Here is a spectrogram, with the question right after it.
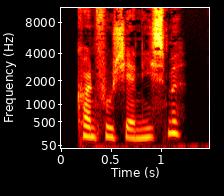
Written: konfucianisme

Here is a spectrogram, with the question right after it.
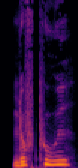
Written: luftpude

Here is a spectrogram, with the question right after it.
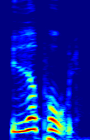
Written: yderpol

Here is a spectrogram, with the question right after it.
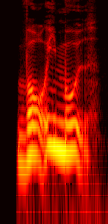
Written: hvorimod

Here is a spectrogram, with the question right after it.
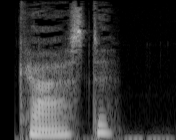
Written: CASTEDE

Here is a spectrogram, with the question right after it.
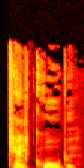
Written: KALKGRUBER

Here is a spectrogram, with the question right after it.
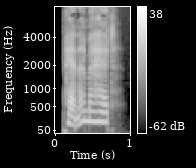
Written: panamahat

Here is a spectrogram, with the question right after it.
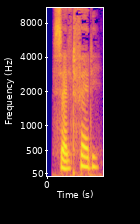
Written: saltfattig

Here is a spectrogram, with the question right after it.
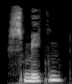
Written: smækken

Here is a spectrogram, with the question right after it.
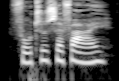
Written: FOTOSAFARI

